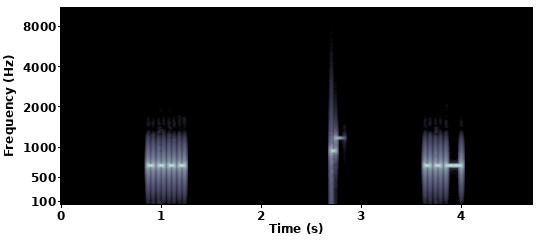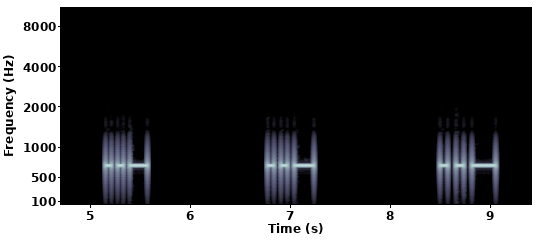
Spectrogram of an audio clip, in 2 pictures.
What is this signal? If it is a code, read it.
Morse code, heard as a keyed tone, about 20 wpm, spaced as for 6 wpm, 700 Hz. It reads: H UUUU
